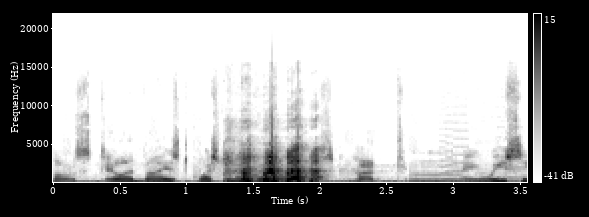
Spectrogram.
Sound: laughs

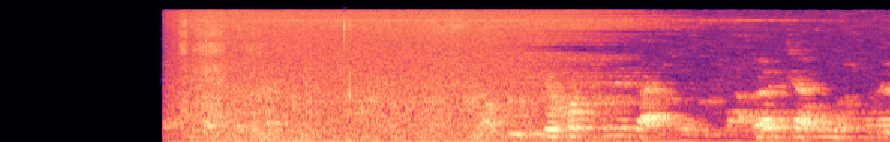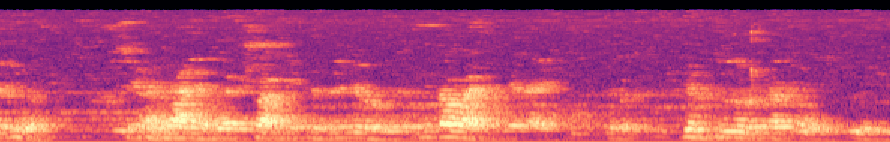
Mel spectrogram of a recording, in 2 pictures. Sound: you hear the conversation of the neighbors

